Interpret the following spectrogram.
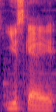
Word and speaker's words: Yusuke: I think I think uh you are right though like Yusuke is has a silent letter. Yeah. And we say Yusuke properly, don't we?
